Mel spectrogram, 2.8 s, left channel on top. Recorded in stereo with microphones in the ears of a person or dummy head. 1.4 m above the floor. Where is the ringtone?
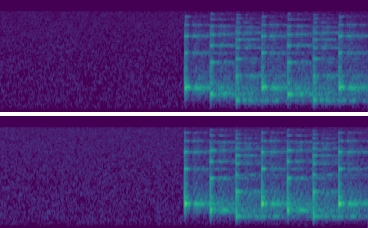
30° right (ahead or behind), 1.2 m.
